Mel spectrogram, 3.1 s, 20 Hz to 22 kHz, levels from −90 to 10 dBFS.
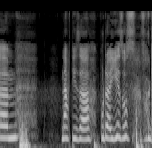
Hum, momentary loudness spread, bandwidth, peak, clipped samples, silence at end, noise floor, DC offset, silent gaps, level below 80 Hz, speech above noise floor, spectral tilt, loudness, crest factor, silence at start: none; 5 LU; 15.5 kHz; -4 dBFS; under 0.1%; 0 s; -54 dBFS; under 0.1%; none; -32 dBFS; 36 dB; -5.5 dB/octave; -19 LUFS; 16 dB; 0 s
